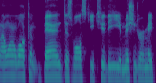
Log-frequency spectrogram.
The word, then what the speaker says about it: Dziwulski: In Poland, technically it's pronounced Dziwulski, I believe. Like the DZI makes a bit of a J noise, so Dziwulski. But in Maryland, we say Dziwulski. If you say Dziwulski, that's acceptable.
